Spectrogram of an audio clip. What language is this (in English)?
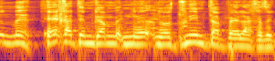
Hebrew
